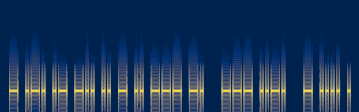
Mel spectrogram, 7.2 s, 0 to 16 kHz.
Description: Morse code, heard as a keyed tone, about 22 wpm, 700 Hz. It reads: TRADITION OF THE
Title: Sentences from Top 1500 Words 22wpm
